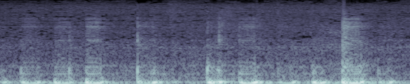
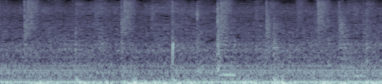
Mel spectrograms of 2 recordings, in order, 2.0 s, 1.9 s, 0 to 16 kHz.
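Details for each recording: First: JMK amplifier after replacing tone control power supply capacitors (negative rail had dropped to about 16 V): music with punchy bass and drums plays cleanly, the previous hum completely gone. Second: Modified JMK amplifier, with a previously altered transformer and messy wiring, producing a steady low mains hum.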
